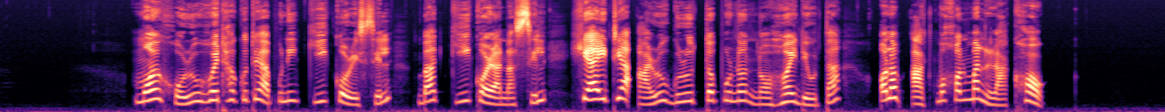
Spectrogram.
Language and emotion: Assamese, disgusted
